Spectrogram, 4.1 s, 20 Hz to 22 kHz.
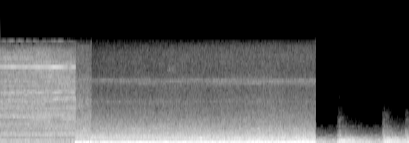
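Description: Kärcher K2 pressure washer's motor and pump running steadily with the trigger released: the fault of a unit that stays on continuously yet builds no pressure. Under a second in, a loud deep rumble takes over, and about three seconds in music with a steady drum beat starts.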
